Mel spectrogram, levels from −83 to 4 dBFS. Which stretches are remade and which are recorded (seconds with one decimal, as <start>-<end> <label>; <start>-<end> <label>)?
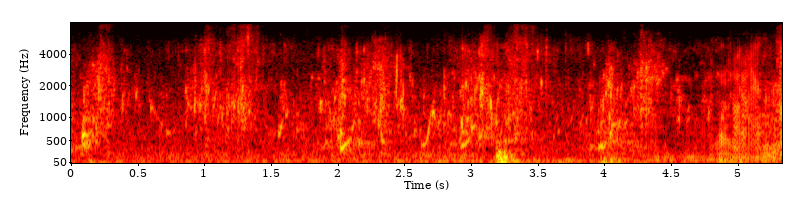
0.0-4.3 recorded; 4.3-5.3 remade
